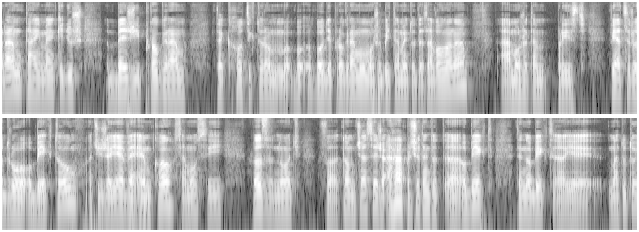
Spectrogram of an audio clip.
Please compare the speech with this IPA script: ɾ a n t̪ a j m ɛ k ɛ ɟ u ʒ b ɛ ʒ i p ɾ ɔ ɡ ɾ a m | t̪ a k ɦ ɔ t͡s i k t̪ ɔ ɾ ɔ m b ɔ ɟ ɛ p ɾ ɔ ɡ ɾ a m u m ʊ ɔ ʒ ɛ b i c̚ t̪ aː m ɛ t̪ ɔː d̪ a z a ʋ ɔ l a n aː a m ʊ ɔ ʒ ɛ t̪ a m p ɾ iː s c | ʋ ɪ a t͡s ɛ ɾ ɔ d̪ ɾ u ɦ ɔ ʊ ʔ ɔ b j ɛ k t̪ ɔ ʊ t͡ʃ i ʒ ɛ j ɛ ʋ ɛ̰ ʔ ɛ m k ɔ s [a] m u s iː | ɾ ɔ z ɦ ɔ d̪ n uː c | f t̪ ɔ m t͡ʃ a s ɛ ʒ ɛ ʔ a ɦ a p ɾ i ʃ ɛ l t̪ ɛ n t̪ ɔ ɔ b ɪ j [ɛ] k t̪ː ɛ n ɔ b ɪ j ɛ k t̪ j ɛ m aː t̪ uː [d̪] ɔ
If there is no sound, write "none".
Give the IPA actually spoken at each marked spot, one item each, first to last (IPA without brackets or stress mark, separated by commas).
a, ɛ, t̪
